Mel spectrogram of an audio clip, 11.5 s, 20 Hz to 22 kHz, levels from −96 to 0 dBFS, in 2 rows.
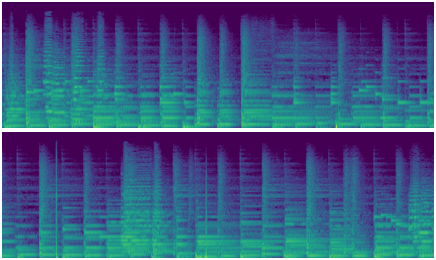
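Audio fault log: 0.32–0.35, 4.45–4.48, 6.49–6.52 and 8.49–8.52 s: loud pop. Each is one sharp pop, about 20 dB above the sound, which continues underneath. Likely a brief voltage pulse.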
